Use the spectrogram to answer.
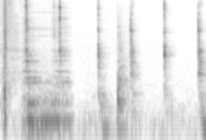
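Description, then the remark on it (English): A light timer switch ticking: a run of sharp, dry mechanical clicks, roughly two per second and slightly uneven, with a faint hum underneath at the start and no talking. “Why is this light on a timer?”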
